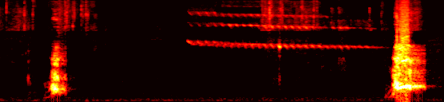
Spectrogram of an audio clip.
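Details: Veany the Beagle, day two at a dog hostel, barks twice, a short sharp bark followed about three and a half seconds later by a louder, broader one, a thin high whistle tone sounding in between.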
